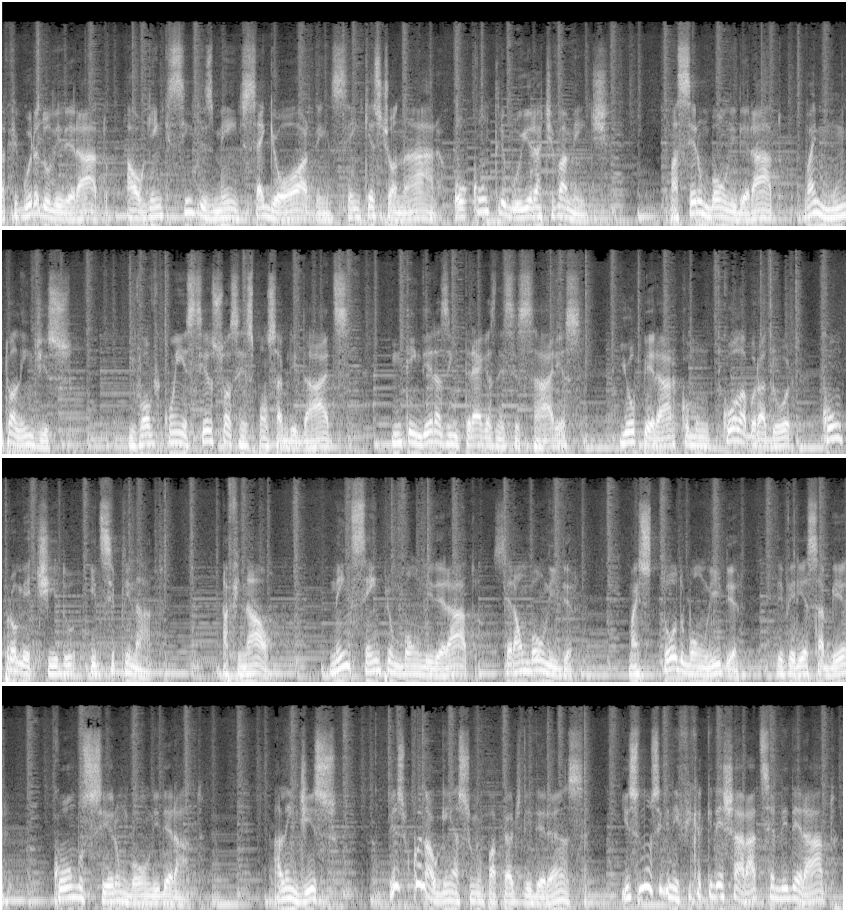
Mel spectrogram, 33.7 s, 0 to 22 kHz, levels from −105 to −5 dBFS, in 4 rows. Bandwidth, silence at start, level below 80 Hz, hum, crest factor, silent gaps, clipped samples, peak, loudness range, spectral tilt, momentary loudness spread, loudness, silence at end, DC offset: 16 kHz; 0 s; -24 dBFS; none; 10 dB; none; under 0.1%; 0 dBFS; 1 LU; -6.5 dB/octave; 10 LU; -11 LUFS; 0 s; 2%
